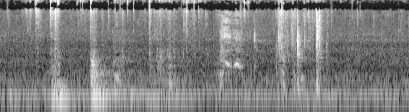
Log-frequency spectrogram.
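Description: Handling noise as a painted wooden board is propped against an iron railing, with a couple of sharp knocks about six seconds in. Low rumble on the microphone and a few short non-word vocal sounds from the man working.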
